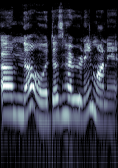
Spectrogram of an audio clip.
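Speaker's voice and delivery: put-on sassy attitude. Retelling what a girl in her seat said: imitating a sassy reply. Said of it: "a little sassy attitude".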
